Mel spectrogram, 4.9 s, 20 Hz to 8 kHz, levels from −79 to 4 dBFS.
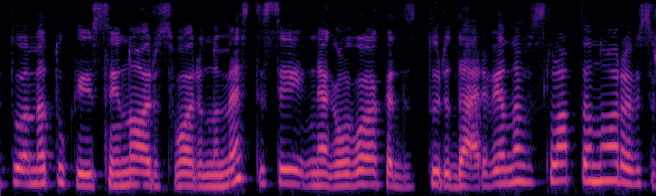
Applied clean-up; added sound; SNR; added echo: none; none; none; none.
